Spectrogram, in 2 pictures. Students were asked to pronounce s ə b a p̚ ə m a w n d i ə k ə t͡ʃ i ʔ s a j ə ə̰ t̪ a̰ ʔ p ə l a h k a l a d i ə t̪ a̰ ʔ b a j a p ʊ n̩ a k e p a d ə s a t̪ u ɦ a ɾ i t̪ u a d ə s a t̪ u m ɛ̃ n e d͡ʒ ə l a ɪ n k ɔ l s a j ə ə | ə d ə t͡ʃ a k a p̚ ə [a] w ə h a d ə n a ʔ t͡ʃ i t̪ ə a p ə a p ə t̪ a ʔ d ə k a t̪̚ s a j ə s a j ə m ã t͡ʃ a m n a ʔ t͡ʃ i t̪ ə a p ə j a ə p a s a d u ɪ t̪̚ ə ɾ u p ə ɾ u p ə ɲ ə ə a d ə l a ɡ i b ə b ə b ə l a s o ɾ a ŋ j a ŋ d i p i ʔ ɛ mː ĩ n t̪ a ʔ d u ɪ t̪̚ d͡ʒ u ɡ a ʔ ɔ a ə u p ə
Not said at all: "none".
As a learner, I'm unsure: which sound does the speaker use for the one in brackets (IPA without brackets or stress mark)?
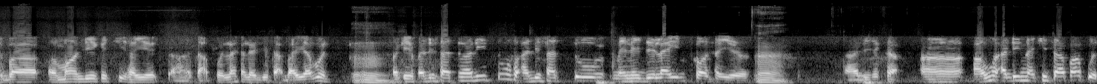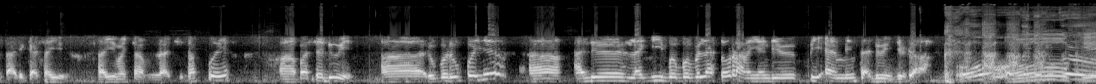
a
